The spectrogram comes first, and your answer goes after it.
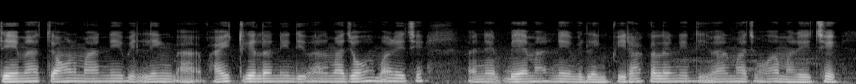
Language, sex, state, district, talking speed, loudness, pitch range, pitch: Gujarati, male, Gujarat, Valsad, 170 wpm, -19 LUFS, 130-140 Hz, 135 Hz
